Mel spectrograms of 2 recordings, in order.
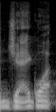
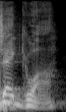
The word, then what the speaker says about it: jaguar: So my pick would be to get stalked by a jaguar. I can't say it like they say it. You'd want jaguar. Jaguar. You don't pronounce the R, and you got to put jaguar.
